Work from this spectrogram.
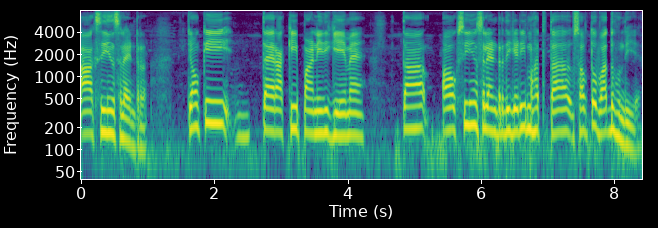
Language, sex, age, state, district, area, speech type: Punjabi, male, 18-30, Punjab, Bathinda, rural, spontaneous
